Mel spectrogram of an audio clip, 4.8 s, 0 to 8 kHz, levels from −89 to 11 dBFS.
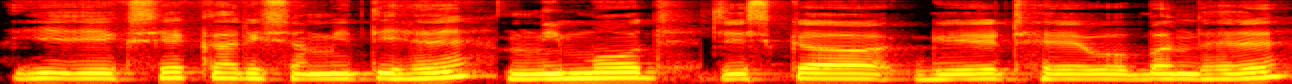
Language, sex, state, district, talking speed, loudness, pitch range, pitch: Hindi, male, Rajasthan, Nagaur, 150 wpm, -14 LUFS, 130-145 Hz, 135 Hz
